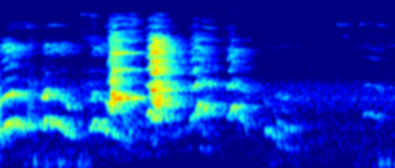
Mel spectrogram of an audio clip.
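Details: Shih Tzu puppies about two months old whine and yip in high, wavering, bending notes, with a couple of sharper squeals.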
